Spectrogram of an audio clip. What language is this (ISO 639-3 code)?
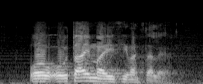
isl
